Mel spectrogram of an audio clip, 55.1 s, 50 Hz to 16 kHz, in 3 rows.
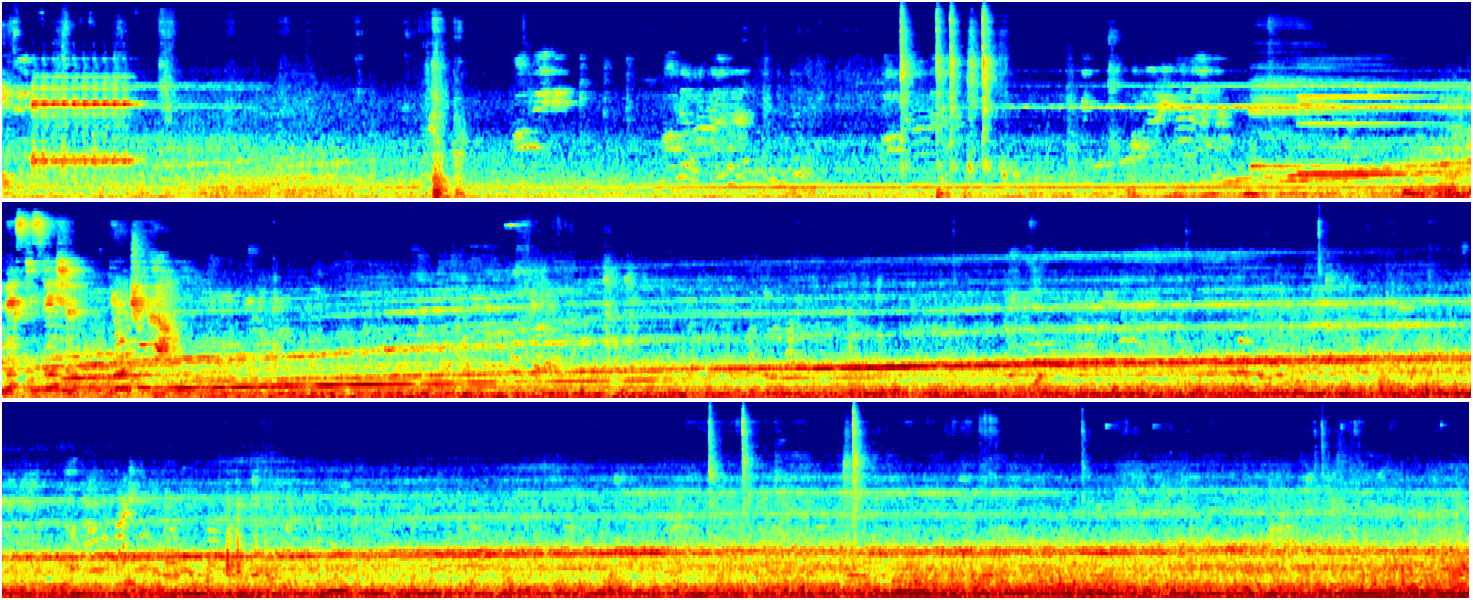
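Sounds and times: train door warning tone: 0.0 - 3.9, 11.8 - 20.6
low hum of train: 0.0 - 55.0.

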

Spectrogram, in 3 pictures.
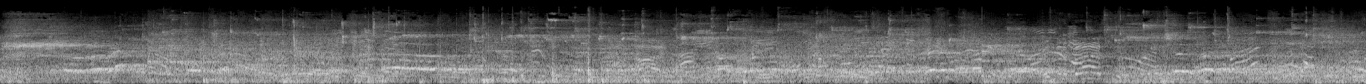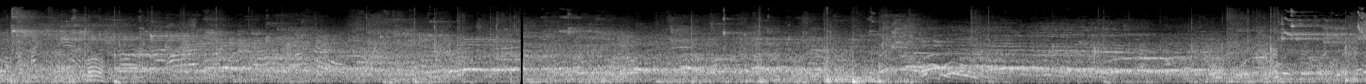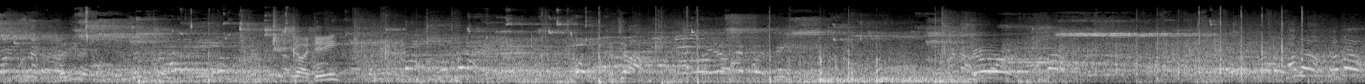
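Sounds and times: players and spectators chatter: 0.0 - 40.9.

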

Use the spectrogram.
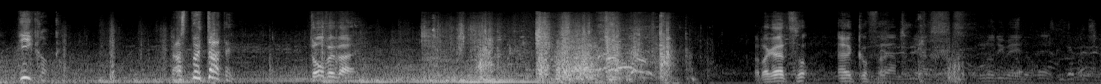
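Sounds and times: voices crying out: 5.9 - 6.7.

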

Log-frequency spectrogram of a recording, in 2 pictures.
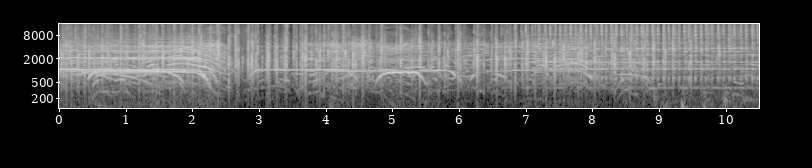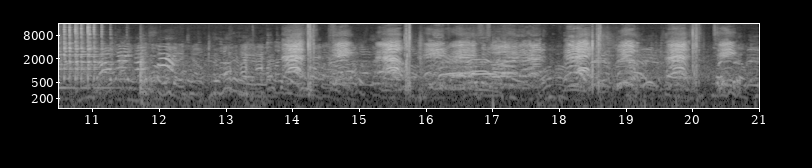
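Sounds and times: loud shouts: 0.0 - 9.1
crowd shouting and cheering: 0.0 - 12.7, 13.8 - 21.0
fast even rattle: 7.9 - 11.6.

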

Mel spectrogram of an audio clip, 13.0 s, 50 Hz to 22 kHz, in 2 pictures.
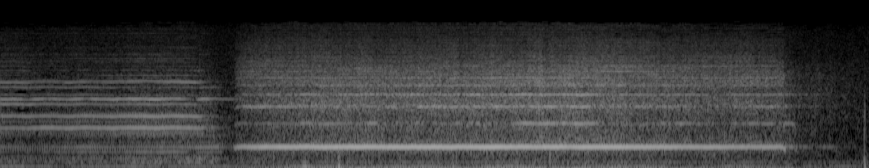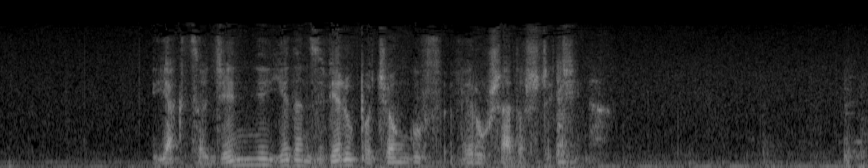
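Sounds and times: steam locomotive whistle blast: 0.0 - 6.3.

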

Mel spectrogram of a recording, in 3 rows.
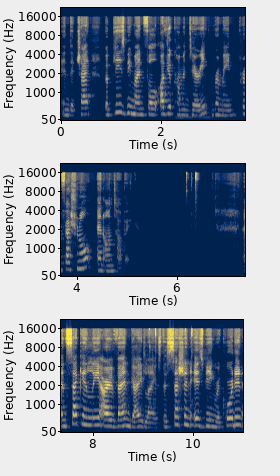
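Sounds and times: computer mouse clicks: 6.1 - 7.3, 9.0 - 10.1
soft breath: 6.7 - 7.3.

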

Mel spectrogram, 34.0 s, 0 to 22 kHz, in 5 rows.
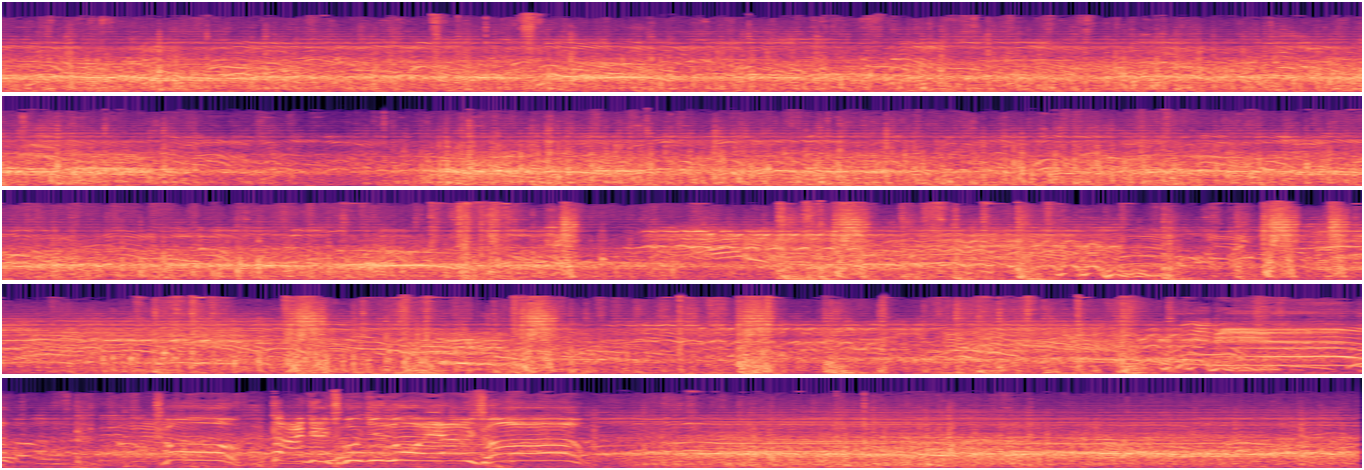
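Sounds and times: men shouting: 0.0 - 8.4, 9.0 - 33.7
galloping hooves: 0.0 - 28.4
horses neighing: 16.4 - 24.6.

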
